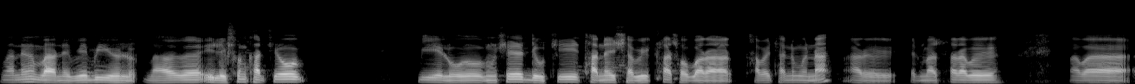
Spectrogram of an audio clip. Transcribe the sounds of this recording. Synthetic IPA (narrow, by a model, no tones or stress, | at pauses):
manɯɯbaɾnɯbebiulmababɯilɛk̚sɔnkʰatʰiɔw | bielɔmɯsediwtʰitʰanajsaβikʰlasawbaɾatʰaβajtʰanɯmɯnaːɾɯhetmasaɾaβɯ | maβa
